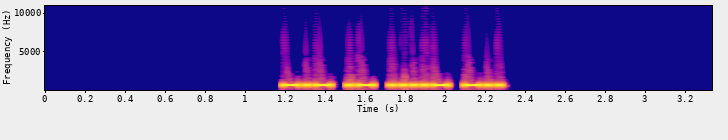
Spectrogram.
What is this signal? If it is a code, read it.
Morse code, heard as a keyed tone, about 44 wpm, 700 Hz. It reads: KA4D
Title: USA Call Signs - 3x Character Spacing - 45wpm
